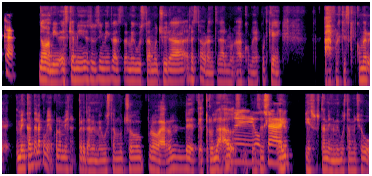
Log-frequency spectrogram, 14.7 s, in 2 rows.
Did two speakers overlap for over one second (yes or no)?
yes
